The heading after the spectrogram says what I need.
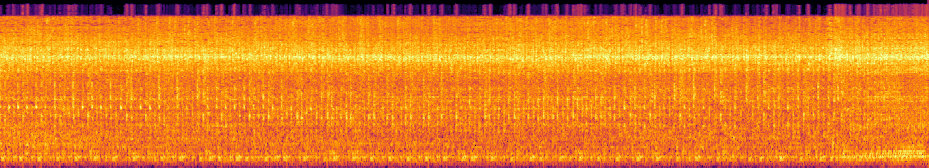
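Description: Loud, busy V-twin idle with an uneven tapping running through it; a knock is suspected but the source isn't clear.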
